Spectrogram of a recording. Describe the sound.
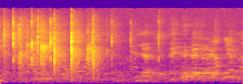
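A small crowd applauds with a quick burst of dense, irregular claps that thin out and fade after a couple of seconds, leaving soft murmuring voices.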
